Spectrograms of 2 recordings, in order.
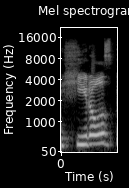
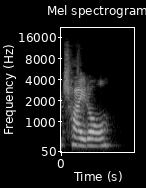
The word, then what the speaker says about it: Hedl: And Hedl's been good. It's not Chidl. It's Hedl. – I know. I was just wondering, how do you say that name? – It's Hedl. It's Hedl.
